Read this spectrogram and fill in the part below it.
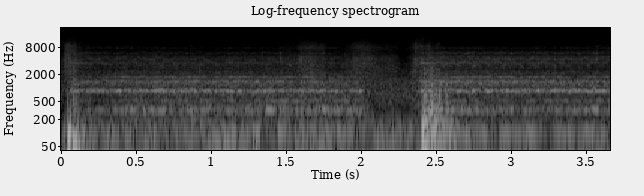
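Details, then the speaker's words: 2003 Ford F-150 4.6L at idle with the belt off the alternator: a steady whirring tone from a worn idler pulley bearing; noise gone after replacing the idler pulley. "it's making some noise bearing it's wearing out"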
